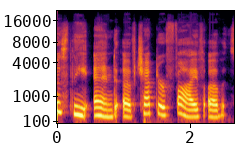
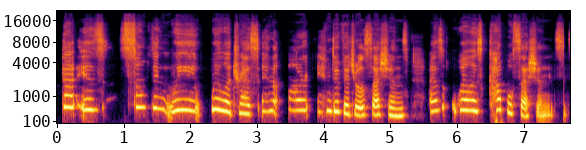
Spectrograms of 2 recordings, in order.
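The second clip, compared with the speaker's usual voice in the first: higher, measured counselor voice; calm therapist; 7 semitones higher than usual. A narrator's reading. Counselor Minami addressing the couple in session, composed and higher. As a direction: speak like a gentle, professional marriage counselor.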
